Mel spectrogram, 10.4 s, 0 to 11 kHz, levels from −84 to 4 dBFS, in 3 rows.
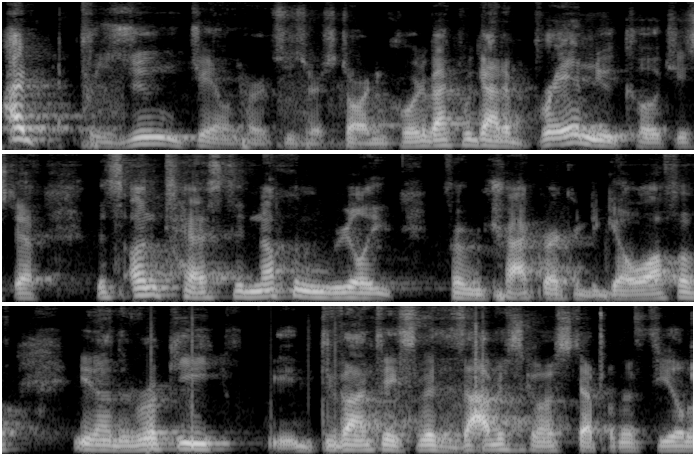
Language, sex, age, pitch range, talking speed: English, male, 50-69, 105-140 Hz, 225 wpm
